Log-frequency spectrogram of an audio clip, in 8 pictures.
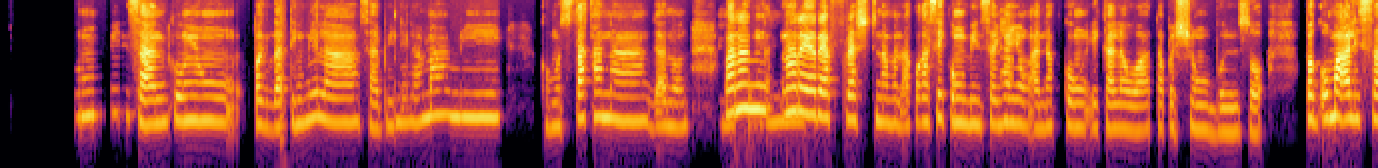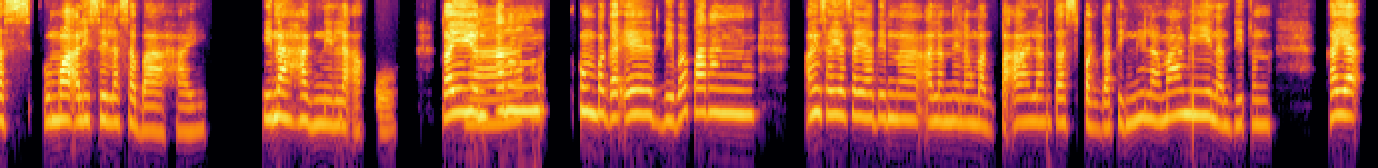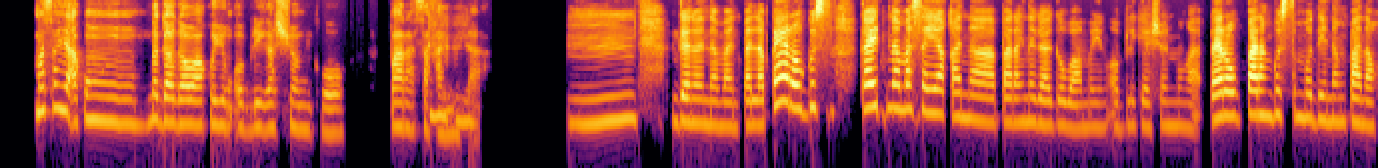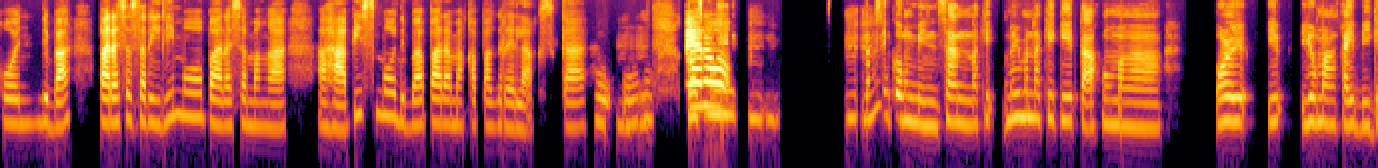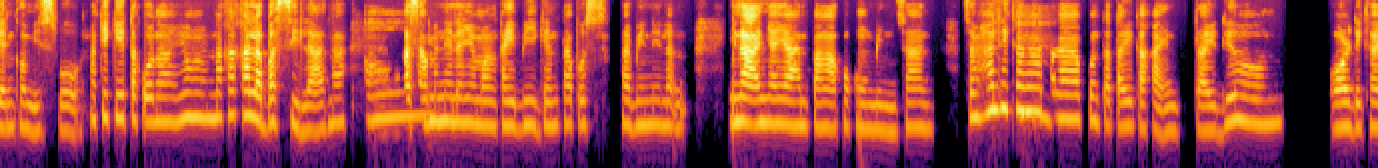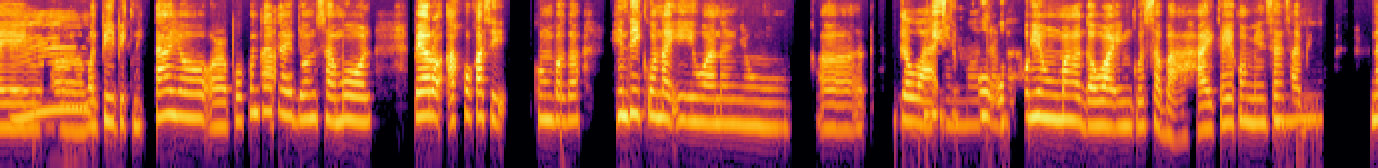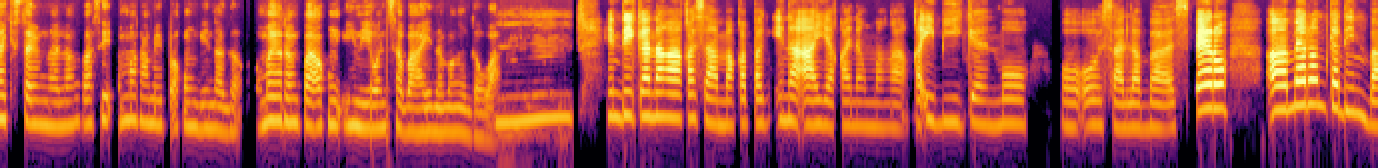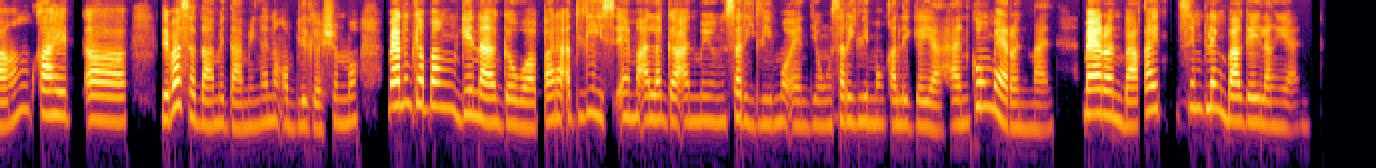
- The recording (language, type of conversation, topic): Filipino, advice, Paano ko mababalanse ang obligasyon, kaligayahan, at responsibilidad?
- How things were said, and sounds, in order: other background noise; tapping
